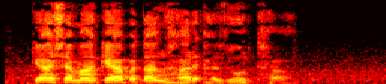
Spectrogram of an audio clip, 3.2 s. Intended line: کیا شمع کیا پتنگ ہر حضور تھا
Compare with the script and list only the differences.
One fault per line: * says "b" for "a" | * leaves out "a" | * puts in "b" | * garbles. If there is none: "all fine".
all fine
